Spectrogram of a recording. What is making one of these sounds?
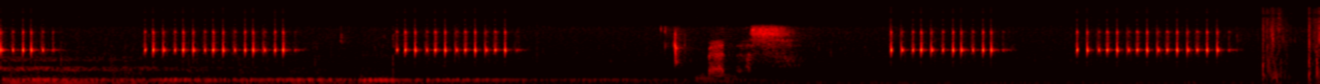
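Rapid electronic blips tick as a video game prints dialogue text.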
